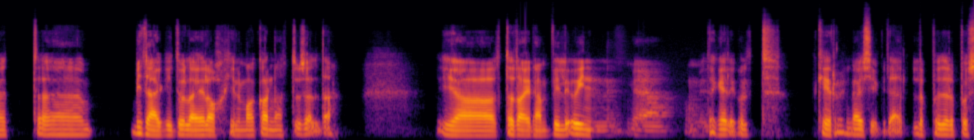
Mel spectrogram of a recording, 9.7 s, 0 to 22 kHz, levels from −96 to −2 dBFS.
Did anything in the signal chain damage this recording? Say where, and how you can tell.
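Yes. From 5.93 s to 7.09 s the speech abruptly turns roomy and hollow, loses its low end, drops by roughly 10 dB, and sits on a much more audible noise floor, around 30 dB below the speech. It snaps back just as suddenly. This points to the capture stage: the close microphone's feed likely dropped out, and a switch to a distant microphone took over, picking up more room reflection and ambient noise than direct sound.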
